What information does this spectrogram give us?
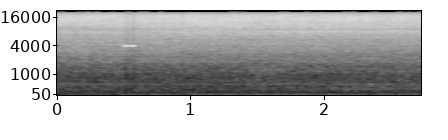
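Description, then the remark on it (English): A steady, unbroken hiss of grain silo machinery in a town fills the air, bright and airy with a low rumble underneath, continuing evenly throughout with no voices. “getting closer to that grain silo now.”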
